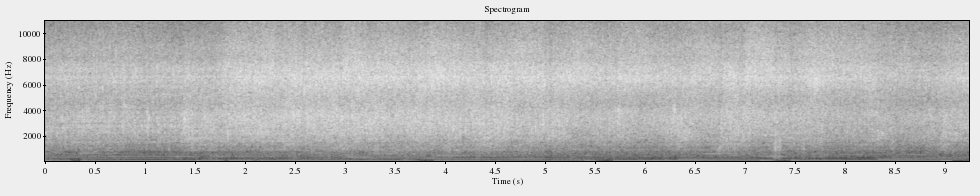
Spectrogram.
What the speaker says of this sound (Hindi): अब इसमें मैं टमाटर डाल दूँगा।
